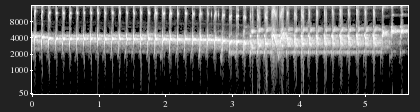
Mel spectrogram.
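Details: A lovebird delivers a long ngekek, the continuous chattering song used as a lure for other lovebirds: fast, shrill, machine-like pulses held steady, then turning rougher and rising toward the end.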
